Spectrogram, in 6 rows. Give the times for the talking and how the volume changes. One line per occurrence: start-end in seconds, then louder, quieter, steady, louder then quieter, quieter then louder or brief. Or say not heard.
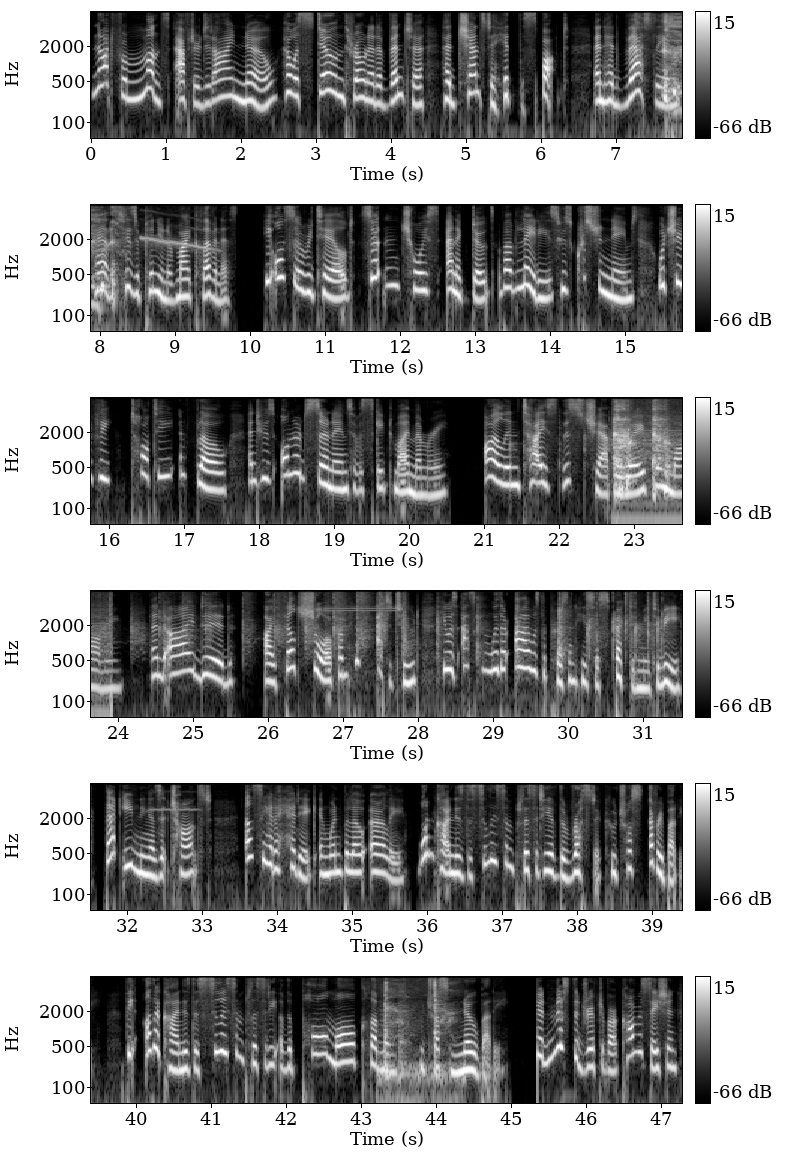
0.0-47.2 steady.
